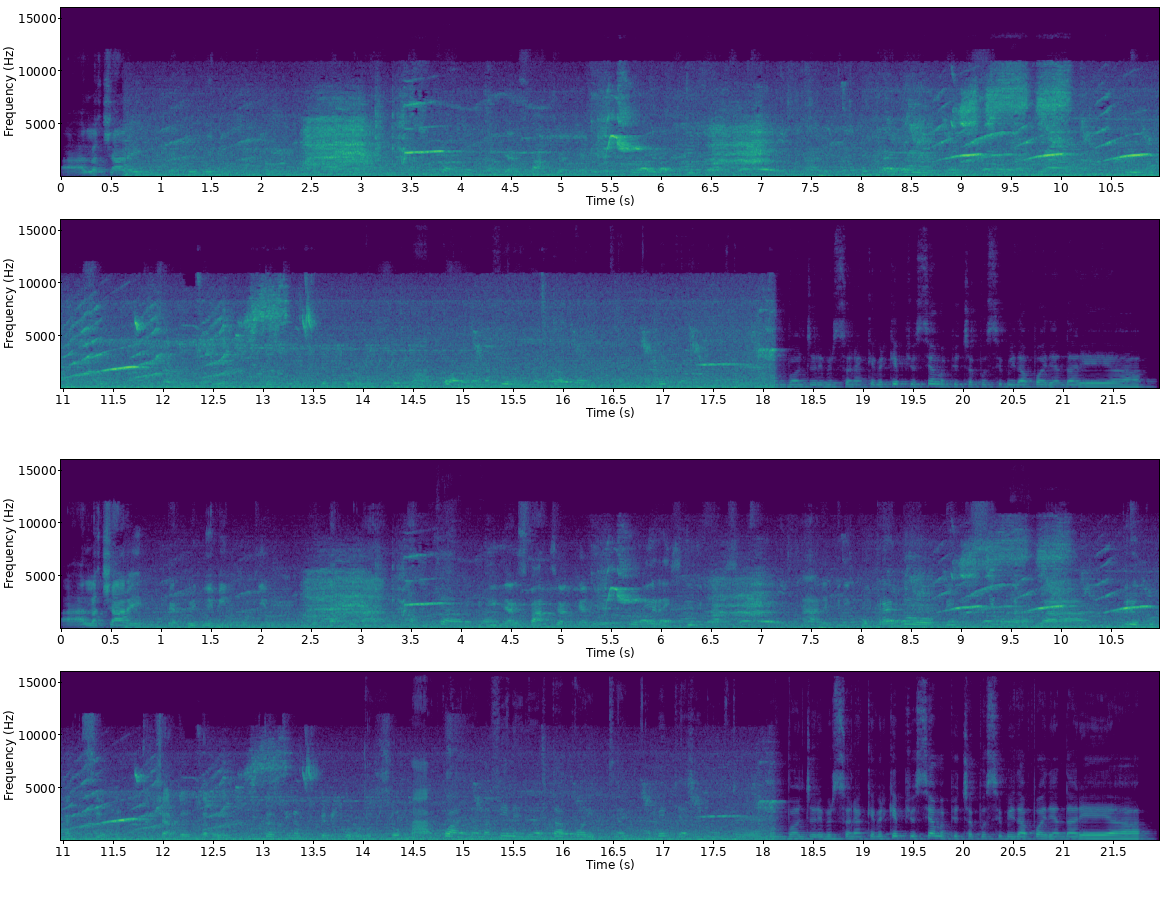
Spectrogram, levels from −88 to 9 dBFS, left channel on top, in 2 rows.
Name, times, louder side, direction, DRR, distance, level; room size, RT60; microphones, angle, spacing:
voice 1, 0.0-3.8 4.2-6.9 7.4-14.5, right 3 dB, 80° right, 1.5 m, -40 dB
sound 1, 0.6-18.1, left 5 dB, 30° left, 0.6 m, -30 dB
voice 2, 3.8-4.5 9.5-9.8 14.4-21.8, right 2 dB, 65° right, 1.1 m, -40 dB
11.5 x 9.2 x 2.5 m
head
